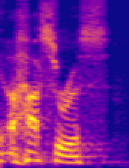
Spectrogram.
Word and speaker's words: Ahasuerus: Now, last week we'd studied that King Ahasuerus, who is the seedy sort of Persian like ruler, and if you say his name fast enough, it sounds like King, are you serious?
